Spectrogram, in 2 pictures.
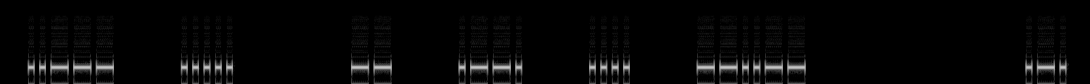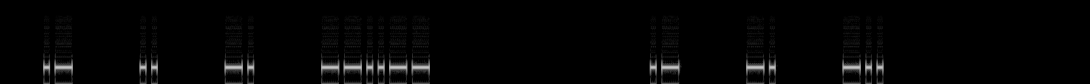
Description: Morse code, heard as a keyed tone, about 21 wpm, spaced as for 9 wpm, 800 Hz. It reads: 25MPH, RAIN, AND
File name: Spaced Characters / Spaced Characters-mp3s / Weather5 5 sp @20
